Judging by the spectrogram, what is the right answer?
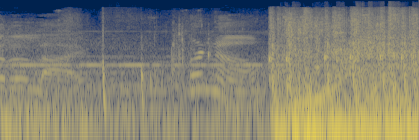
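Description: Gunfire bursts out loudly and abruptly as an overwatch shot in the video game Phoenix Point, following game voice and sound effects. The dense crackle carries through to the end.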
